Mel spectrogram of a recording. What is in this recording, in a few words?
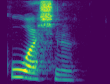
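"куасьны", Komi, female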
